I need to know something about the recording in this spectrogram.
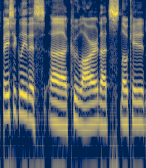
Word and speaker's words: couloir: Couloir. Oh, say it like a Frenchman. Couloir.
